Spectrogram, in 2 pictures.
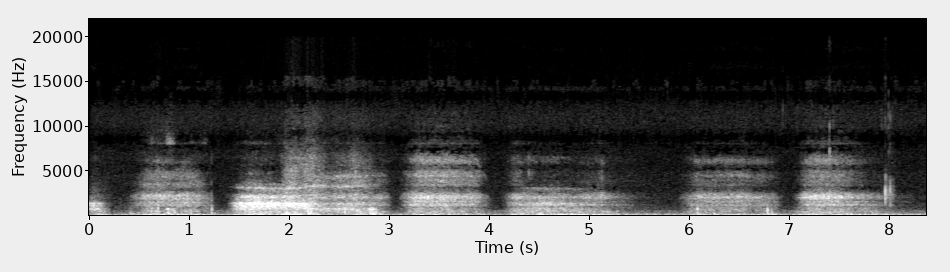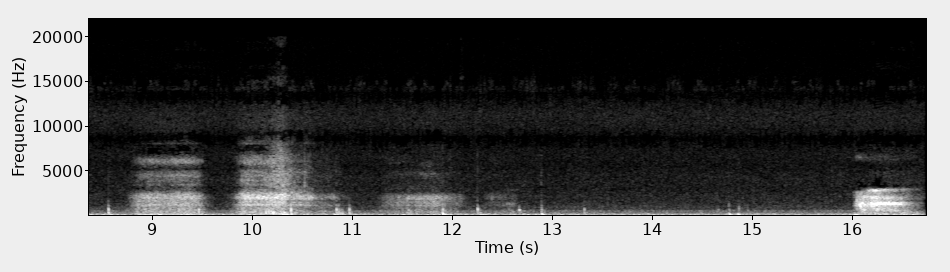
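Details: Shiba Inu during its daily routine, rolling over, giving a run of breathy, rasping snorts and wheezy breaths, about a dozen bursts spaced roughly a second apart, with a pause near the end before one last snort; quiet indoor background.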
